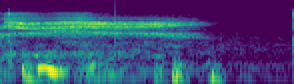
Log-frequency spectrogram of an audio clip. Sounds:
Sniff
